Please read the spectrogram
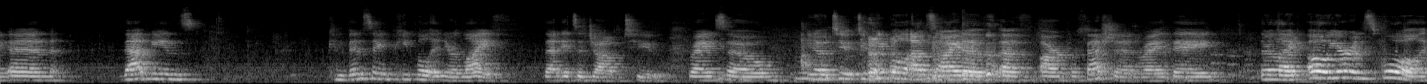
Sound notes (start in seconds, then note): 8.4 scattered laughing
